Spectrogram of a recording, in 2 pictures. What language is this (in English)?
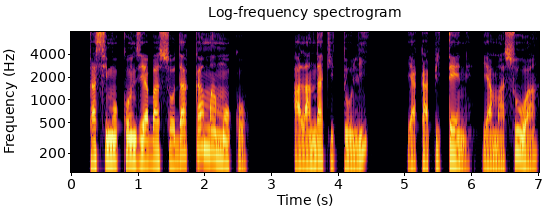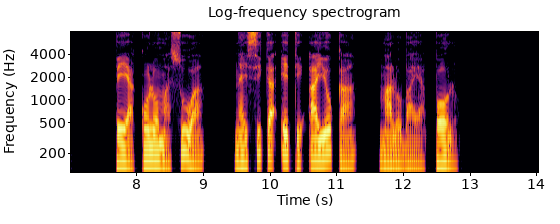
Lingala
